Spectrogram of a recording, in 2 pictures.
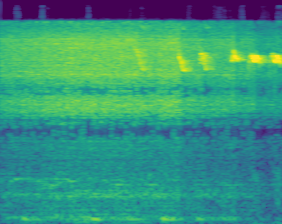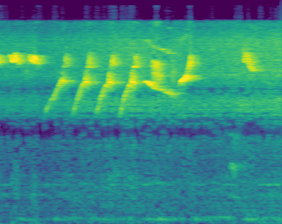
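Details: Bananaquit, called sibite, at a lagoon. It gives a thin, very high song: a run of quick downward-sweeping notes about twice per second, ending in a few sharp slurred notes. There is steady background hiss.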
